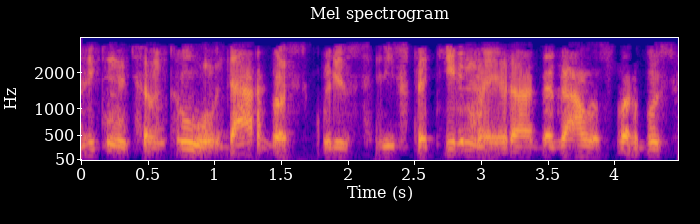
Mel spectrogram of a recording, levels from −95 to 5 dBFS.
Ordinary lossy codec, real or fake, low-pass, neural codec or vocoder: MP3, 24 kbps; fake; 3.6 kHz; codec, 44.1 kHz, 2.6 kbps, SNAC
